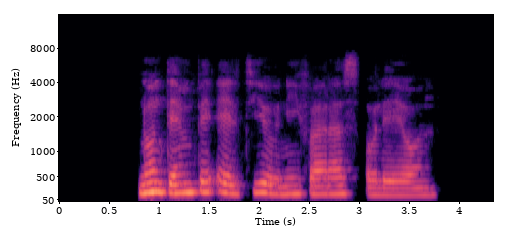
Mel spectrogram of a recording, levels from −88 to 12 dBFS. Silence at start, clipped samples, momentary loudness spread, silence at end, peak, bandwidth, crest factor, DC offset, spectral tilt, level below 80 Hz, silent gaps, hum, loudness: 0.8 s; under 0.1%; 11 LU; 0.55 s; -4 dBFS; 7 kHz; 18 dB; under 0.1%; -8 dB/octave; -62 dBFS; 3.02-3.06 s; none; -21 LUFS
